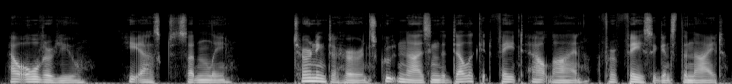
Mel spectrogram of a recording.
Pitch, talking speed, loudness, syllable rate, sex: 105 Hz, 180 wpm, -20 LUFS, 5.8 syllables/s, male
